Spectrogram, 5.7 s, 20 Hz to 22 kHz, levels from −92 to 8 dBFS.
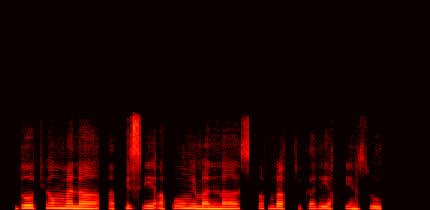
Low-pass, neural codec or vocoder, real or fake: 9.9 kHz; codec, 24 kHz, 1.2 kbps, DualCodec; fake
